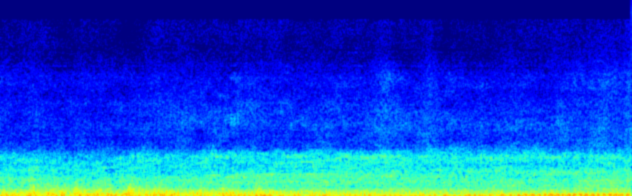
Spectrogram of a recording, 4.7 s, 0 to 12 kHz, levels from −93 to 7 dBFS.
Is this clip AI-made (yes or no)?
yes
